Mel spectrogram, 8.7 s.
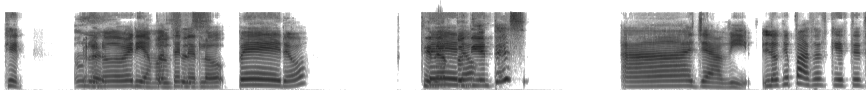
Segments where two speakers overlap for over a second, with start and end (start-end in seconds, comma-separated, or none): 0.8-2.2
